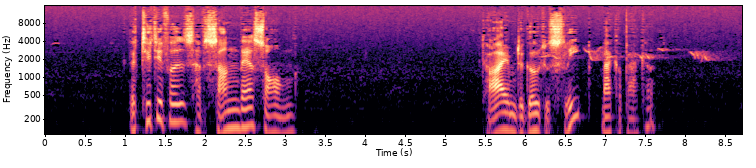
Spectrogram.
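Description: A cartoon character babbles in a sing-song voice.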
